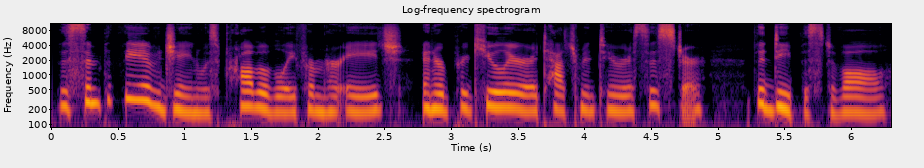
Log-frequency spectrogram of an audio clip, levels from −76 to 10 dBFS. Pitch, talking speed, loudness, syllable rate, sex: 205 Hz, 190 wpm, -18 LUFS, 5.4 syllables/s, female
